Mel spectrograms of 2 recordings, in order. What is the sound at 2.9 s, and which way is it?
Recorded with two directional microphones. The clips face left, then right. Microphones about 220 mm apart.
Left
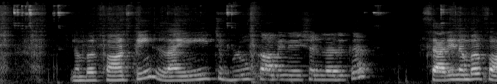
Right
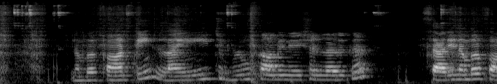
Speech, 55° left (ahead or behind).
